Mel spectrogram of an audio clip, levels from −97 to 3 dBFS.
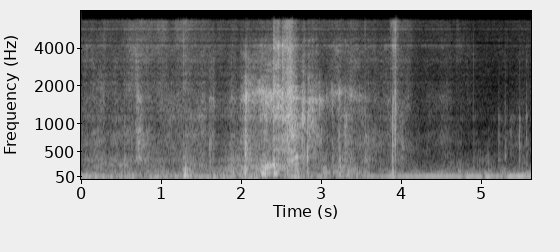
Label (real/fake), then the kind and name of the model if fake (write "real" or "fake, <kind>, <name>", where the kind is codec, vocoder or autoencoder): fake, codec, SNAC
